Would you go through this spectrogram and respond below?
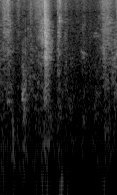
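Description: A husky-type dog whimpers softly with short panting breaths, close by in a quiet basement room, the small whines coming in brief scattered bursts.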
